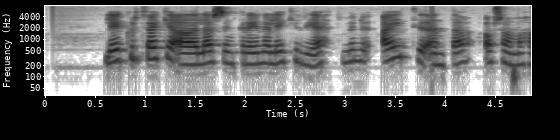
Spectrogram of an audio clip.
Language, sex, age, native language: Icelandic, female, 30-39, Icelandic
